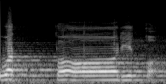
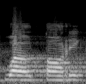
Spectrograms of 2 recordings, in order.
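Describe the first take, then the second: First: The L merges into the following T sound. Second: The L sound is pronounced clearly. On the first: The speaker calls it right. "bukan wal to, tapi wat tariq" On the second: The speaker calls it wrong. "Wal torik, bukan kan?"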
